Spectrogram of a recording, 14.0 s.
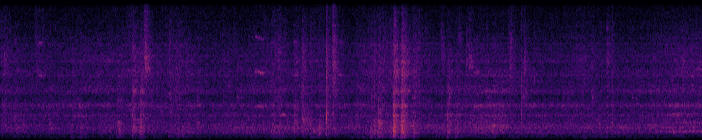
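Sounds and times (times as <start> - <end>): train rumble inside car: 0.0 - 10.6.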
